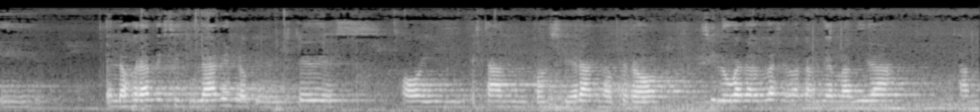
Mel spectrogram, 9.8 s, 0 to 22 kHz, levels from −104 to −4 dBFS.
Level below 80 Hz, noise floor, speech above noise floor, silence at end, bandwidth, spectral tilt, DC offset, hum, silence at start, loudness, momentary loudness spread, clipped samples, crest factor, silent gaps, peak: -42 dBFS; -39 dBFS; 22 dB; 0 s; 16.5 kHz; -5 dB/octave; under 0.1%; none; 0 s; -18 LUFS; 14 LU; under 0.1%; 18 dB; none; 0 dBFS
